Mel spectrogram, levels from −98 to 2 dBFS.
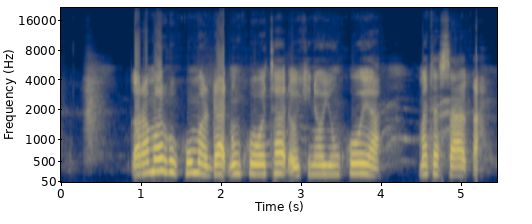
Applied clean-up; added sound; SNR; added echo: none; none; none; none.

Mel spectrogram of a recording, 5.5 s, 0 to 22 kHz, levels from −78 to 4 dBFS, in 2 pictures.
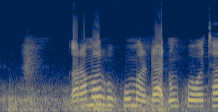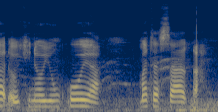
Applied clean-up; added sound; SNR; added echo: none; Thunder; 9 dB; none.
